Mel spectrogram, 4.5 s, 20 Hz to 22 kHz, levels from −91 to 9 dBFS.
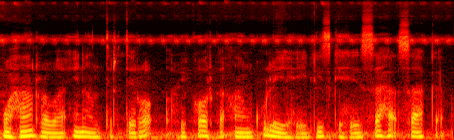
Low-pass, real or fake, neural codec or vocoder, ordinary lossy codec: none; real; none; none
